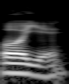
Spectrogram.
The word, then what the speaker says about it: oye: And then the Y right here, the Y, is going to be oye. So it's pronounced like a Y, just like in English, a U or yield, what have you.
